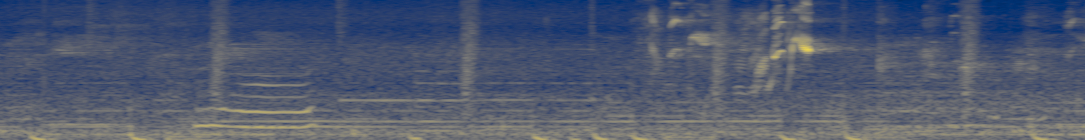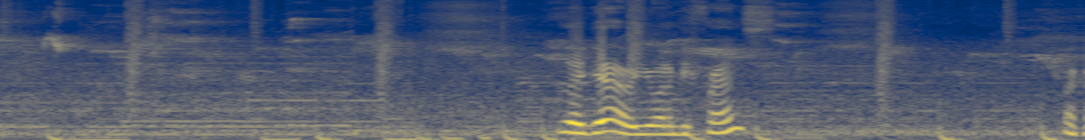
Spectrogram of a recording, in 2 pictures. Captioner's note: bird chirps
